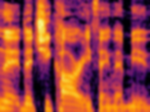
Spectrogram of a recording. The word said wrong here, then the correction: Chiaki: Chiaki. Chiaki is that how you pronounce it? Uh, okay, Chiaki.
